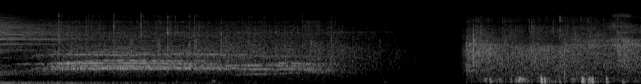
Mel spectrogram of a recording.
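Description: Audience applause as a heavy-metal song ends, fading away to silence about four seconds in. A few low knocks follow near the end.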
